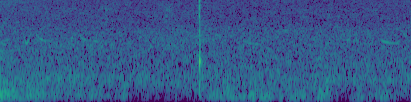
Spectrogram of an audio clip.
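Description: A bat knocks a ball with a sharp crack.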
